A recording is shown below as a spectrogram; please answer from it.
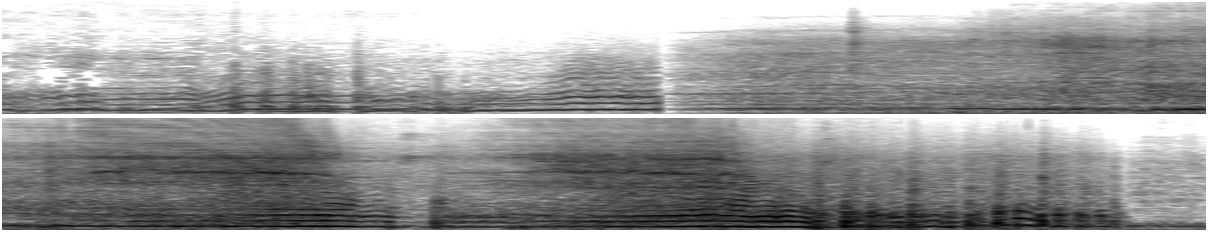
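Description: Rally car engines on a special stage. First a car is heard at a distance through a corner. After a sudden cut, another car approaches at full throttle, its engine note climbing through the gears with short breaks at the gear changes. It grows loud as it nears, is loudest about ten seconds in, then fades.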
